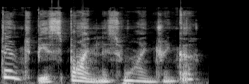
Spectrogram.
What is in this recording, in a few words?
dwarf woman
